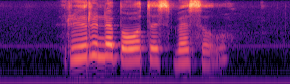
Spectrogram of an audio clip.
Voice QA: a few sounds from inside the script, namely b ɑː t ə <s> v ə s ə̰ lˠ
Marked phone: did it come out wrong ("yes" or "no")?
no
